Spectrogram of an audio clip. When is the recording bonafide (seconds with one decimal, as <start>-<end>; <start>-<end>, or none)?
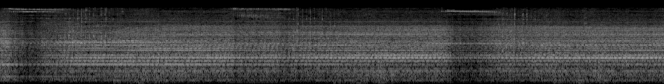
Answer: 0.0-6.6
